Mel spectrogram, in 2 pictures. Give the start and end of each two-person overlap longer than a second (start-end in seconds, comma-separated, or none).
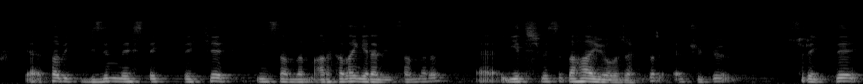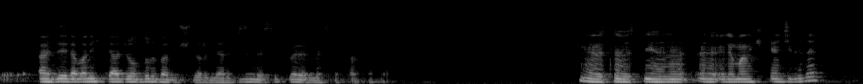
none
